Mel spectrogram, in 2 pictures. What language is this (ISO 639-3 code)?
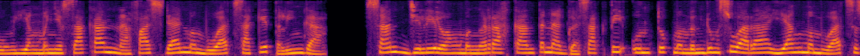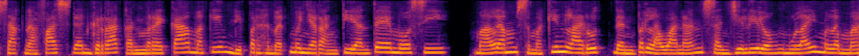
ind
